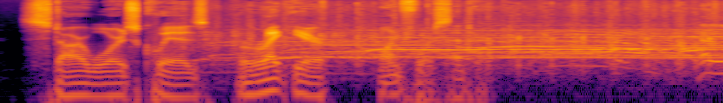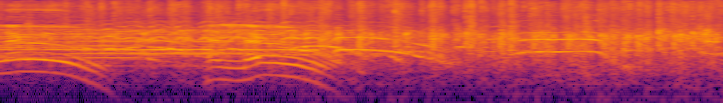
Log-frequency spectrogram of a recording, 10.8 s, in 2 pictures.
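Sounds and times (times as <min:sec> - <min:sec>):
speech: 0:00.2 - 0:03.8, 0:05.2 - 0:06.3, 0:07.0 - 0:08.1
audience applause: 0:01.4 - 0:10.8
high whoops and cheering voices: 0:01.6 - 0:10.8.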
